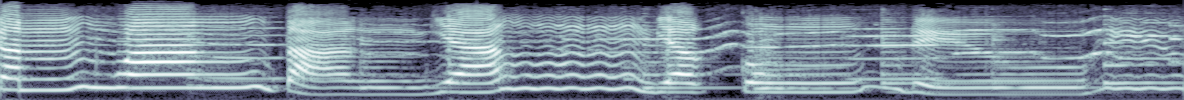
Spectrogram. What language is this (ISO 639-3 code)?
vie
